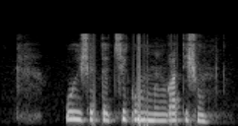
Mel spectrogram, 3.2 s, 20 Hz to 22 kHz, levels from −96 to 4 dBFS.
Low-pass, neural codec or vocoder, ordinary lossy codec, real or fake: 7.2 kHz; vocoder, 24 kHz, 100 mel bands, Vocos; MP3, 64 kbps; fake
